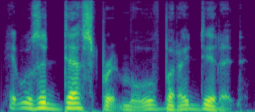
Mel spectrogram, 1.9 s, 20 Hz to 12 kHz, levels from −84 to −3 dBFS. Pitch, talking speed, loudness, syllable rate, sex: 115 Hz, 280 wpm, -18 LUFS, 6.7 syllables/s, male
